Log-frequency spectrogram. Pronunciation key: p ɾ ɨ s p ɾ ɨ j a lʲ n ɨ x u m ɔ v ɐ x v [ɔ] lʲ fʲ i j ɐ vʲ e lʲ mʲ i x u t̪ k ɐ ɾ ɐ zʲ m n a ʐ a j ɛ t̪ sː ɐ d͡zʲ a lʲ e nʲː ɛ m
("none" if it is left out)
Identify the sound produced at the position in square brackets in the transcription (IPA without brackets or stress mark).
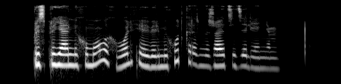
ɔ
